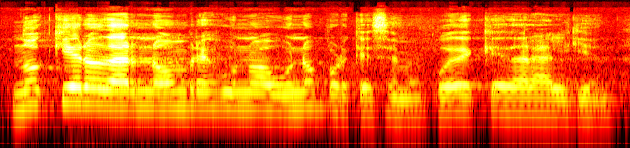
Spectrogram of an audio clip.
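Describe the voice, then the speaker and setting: Salvadoran lady delegate speaking calmly from the floor, echoey hall, a bit of hiss. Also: mid-range voice, a little fast. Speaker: parliamentary delegate. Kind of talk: formal floor intervention. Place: large conference hall. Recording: echoey hall, faint noise.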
